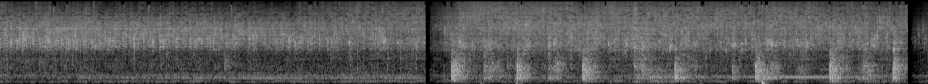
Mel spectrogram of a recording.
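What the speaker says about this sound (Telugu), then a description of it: "అల్లం వెల్లుల్లి వేసేసుకుంటున్నాను" Ginger and garlic sizzle in hot oil for a fish curry gravy, with a steady loud hiss throughout. After a brief break, rhythmic stirring scrapes and taps run over the frying.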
